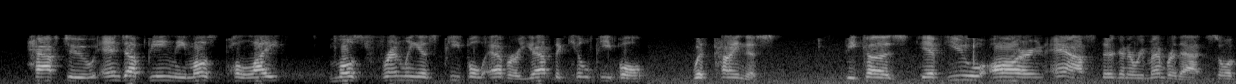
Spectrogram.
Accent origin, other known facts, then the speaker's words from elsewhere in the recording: New York, United States; now in Las Vegas, United States; Yeah, I'm originally from New York. I'm in Las Vegas now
